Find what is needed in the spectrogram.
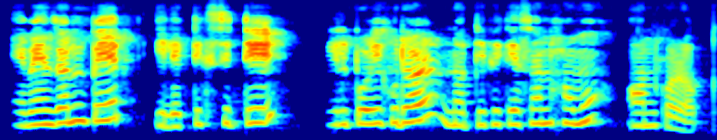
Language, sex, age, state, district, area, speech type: Assamese, female, 18-30, Assam, Biswanath, rural, read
